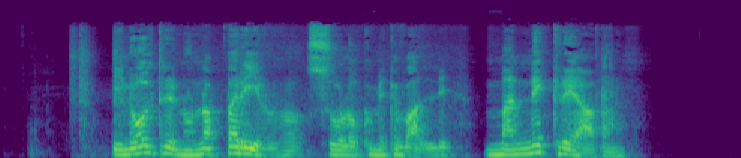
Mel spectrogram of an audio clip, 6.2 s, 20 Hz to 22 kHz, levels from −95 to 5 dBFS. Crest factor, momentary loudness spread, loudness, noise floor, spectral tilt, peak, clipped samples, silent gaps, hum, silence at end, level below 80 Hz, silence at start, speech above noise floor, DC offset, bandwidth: 18 dB; 14 LU; -20 LUFS; -89 dBFS; -5 dB/octave; -4 dBFS; under 0.1%; none; none; 0.95 s; -56 dBFS; 0.6 s; 68 dB; under 0.1%; 12 kHz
